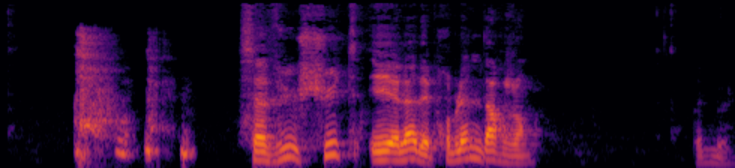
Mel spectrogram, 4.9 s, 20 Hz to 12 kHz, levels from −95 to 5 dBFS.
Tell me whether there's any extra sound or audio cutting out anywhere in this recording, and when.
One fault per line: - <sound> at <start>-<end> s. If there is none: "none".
- cough at 0.5-1.3 s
